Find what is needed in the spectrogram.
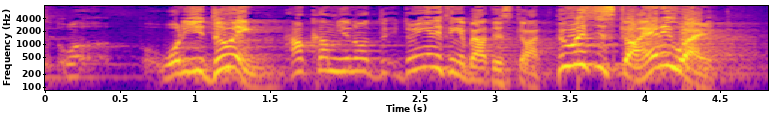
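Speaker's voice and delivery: high-pitched, incredulous questioning; indignant young David. Acted. Young David challenges idle soldiers about Goliath, high indignant voice. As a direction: challenge them in rising disbelief. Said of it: "he says, he says".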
